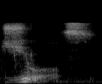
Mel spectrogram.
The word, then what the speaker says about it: joule: in a unit called joules this jou L II is pronounced Joule Joule that is the scientific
